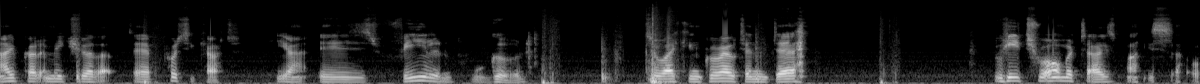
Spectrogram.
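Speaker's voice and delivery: talking while half laughing through the words. Explaining the next move in the game, laughing while talking. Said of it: "I'm laughing, I know I'm laughing".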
